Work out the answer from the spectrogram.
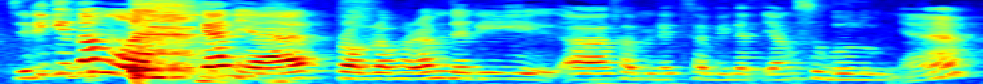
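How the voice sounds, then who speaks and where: A woman's voice: mid-range voice, moderate pace, heavy background noise. A young woman, chatting casually and playfully as a podcast co-host. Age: young adult. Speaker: student association podcast co-host. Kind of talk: casual group chat. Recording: roomy, echoey indoor recording.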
